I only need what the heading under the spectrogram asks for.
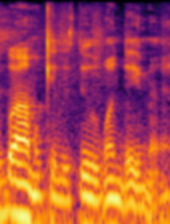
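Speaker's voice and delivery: very low, soft, angry grumbling murmur. Acting out Esau still grumbling about his brother: angry muttering as Esau. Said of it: "You still murmuring this around".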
